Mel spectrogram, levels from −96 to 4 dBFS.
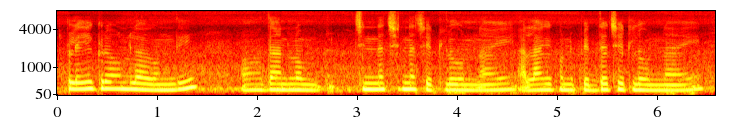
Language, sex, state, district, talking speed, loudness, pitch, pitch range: Telugu, female, Telangana, Mahabubabad, 135 wpm, -13 LUFS, 210 Hz, 195-230 Hz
